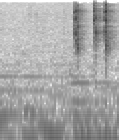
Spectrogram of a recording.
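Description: Small pointy embroidery scissors from a crochet hook set snip four times in quick succession, close and crisp, with no talk.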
